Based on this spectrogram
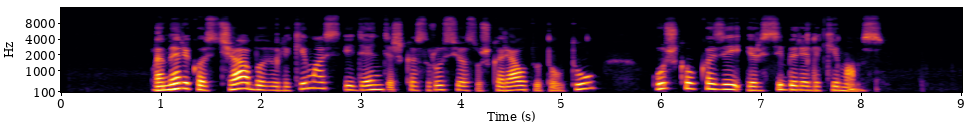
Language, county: Lithuanian, Vilnius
